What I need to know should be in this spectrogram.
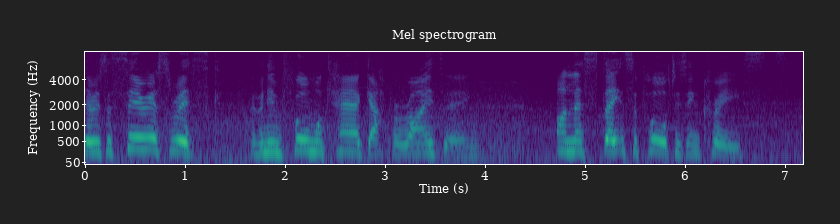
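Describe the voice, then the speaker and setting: A woman speaks at a fairly slow pace with a fairly high pitch. She has an unremarkable speaking voice. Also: ordinary pitch variation. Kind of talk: documentary narration.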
